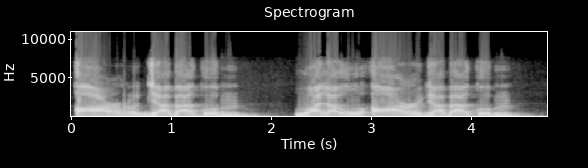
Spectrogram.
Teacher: لام کے بعد جو واو ہے اس واو کو لمبا نہیں کرنا، واو لین ہے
